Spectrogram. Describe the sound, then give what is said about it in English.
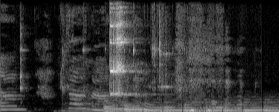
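A single bright clink of glasses in a toast rings out, a sharp high chime right after a voice, followed by a steady low hum of voices and sound. “Cheers. Cheers.”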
